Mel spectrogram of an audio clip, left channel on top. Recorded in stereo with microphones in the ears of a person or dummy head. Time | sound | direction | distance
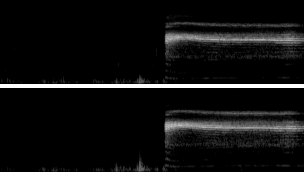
1.6 | a scream | 35° right (ahead or behind) | 0.8 m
